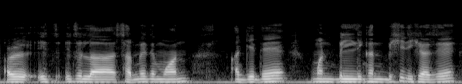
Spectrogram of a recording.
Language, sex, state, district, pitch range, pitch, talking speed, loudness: Nagamese, male, Nagaland, Kohima, 115-125 Hz, 120 Hz, 155 wpm, -16 LUFS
